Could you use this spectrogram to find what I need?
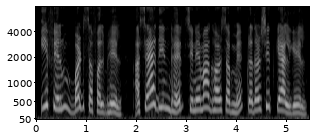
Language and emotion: Maithili, neutral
